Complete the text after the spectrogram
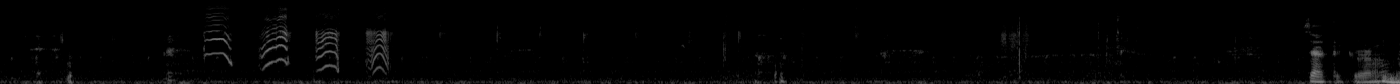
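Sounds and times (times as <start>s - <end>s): puppy squealing: 2.0s - 4.5s.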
